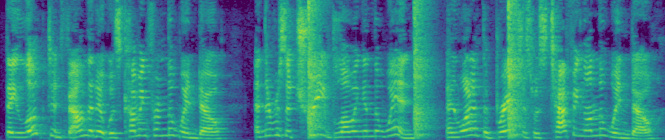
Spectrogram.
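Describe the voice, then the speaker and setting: A woman with a high, light voice narrates a children's story. She reads it out as a simple storybook bedtime tale. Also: expressive, brisk, background noise.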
